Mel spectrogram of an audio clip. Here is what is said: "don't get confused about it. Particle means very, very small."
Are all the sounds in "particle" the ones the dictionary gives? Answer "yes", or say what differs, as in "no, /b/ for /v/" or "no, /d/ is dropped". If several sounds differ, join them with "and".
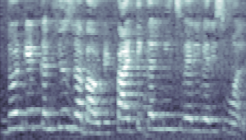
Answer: yes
